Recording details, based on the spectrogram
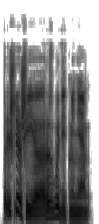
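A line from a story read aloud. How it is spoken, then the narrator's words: Genuine laughter. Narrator (Russian): Вэйсун рассмеялась, по-настоящему рассмеялась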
